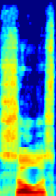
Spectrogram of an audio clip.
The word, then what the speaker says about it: Solis: filming on his now is it soless is that how you pronounce I call it sollus but you'll hear people call it Solus soless I think Solus is the correct name but it's just what's stuck with me okay yeah so he's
